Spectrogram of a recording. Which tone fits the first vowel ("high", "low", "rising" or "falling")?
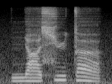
low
